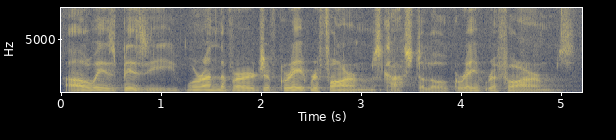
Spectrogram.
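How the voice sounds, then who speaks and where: In a steady, unhurried bass, a man voices a hearty barrister-politician in his forties who brags pompously and smugly while holding court in a pub. Long hall reverb colors the recording.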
